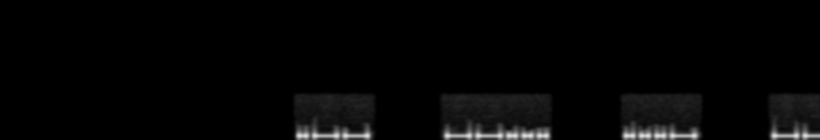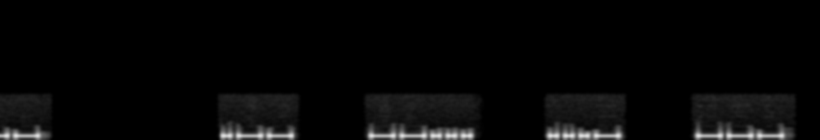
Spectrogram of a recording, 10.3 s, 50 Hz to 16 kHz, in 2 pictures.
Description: Morse code, heard as a keyed tone, about 25 wpm, spaced as for 13 wpm, 550 Hz. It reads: W7VO W7VO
